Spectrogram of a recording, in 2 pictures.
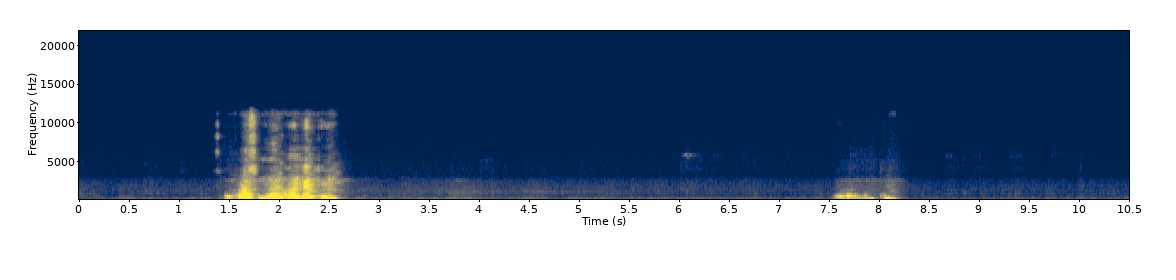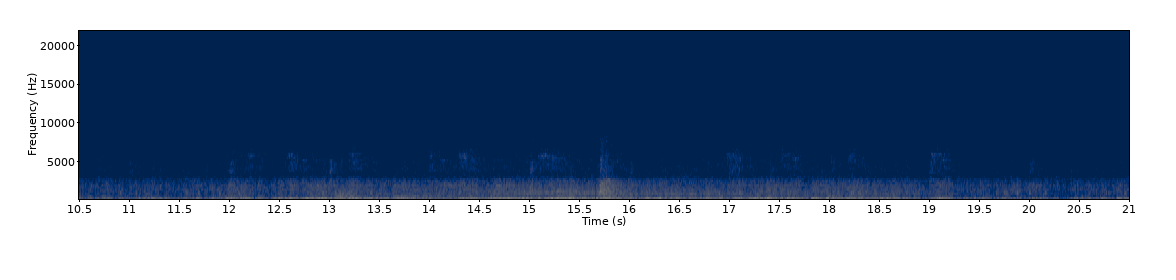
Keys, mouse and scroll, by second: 1.5 click, 6.2 click, 6.6-7.4 scroll up 1, 7.4 click, 7.4 click, 8.8 scroll down 1, 9.0 middle click, 11.4 scroll down 1, 11.7 middle click, 12.8 click, 13.4-13.9 scroll up 1, 14.8 click, 15.4 alt+middle click, 15.9 scroll down 1, 16.2 middle click, 16.5 scroll down 1, 16.6 middle click, 16.9-17.3 scroll up 1, 17.3 click, 17.6-19.1 scroll up 1, 20.7-21.0 scroll down 1.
